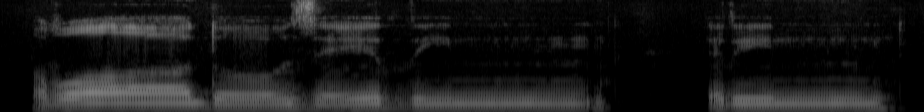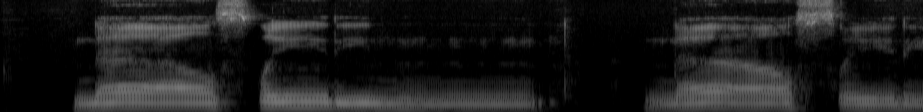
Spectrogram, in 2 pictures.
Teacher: اب باریک کریں گے را کو کیونکہ را کے نیچے 2 زیر ہے، زیر یا 2 زیر ہو، باریک پڑھیں گے۔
